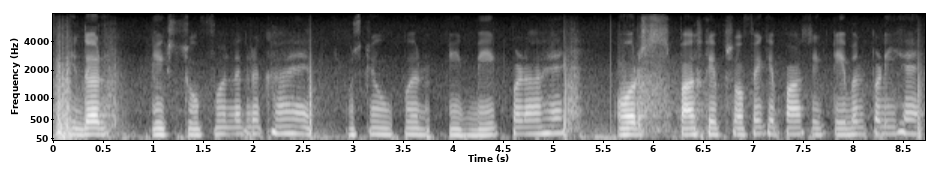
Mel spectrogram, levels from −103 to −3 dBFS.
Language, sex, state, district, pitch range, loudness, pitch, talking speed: Hindi, male, Rajasthan, Bikaner, 140-160 Hz, -20 LUFS, 150 Hz, 160 wpm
